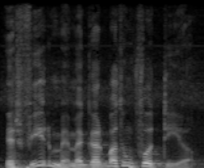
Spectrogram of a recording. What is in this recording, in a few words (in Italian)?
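"fottio", vocabolario dialettale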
